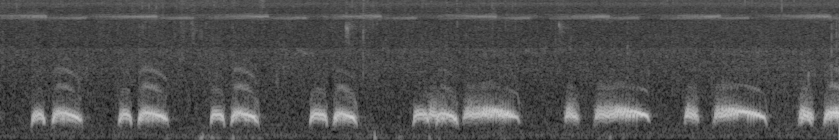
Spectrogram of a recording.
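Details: Decoy spotted dove used to lure wild doves into a ground-bait trap, cooing with its chest lowered: low, rounded coos delivered in short paired and grouped bursts, some notes drawn out longer, repeating steadily across the recording with faint rural background.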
